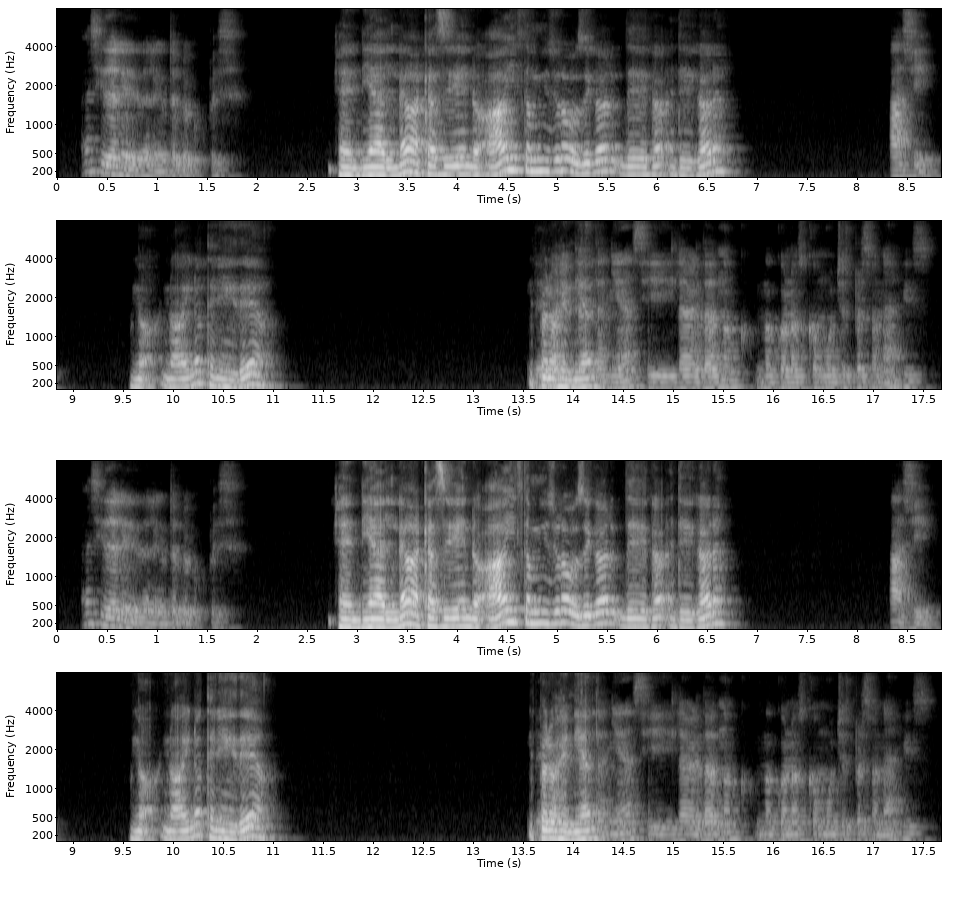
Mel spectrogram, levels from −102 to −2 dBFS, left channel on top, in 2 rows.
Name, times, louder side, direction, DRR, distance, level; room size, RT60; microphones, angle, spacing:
voice 1, 0.2-1.8 8.3-8.7 13.5-17.5, left 2 dB, 25° left, 6.5 m, -40 dB
voice 2, 2.8-6.7 9.6-11.0 13.6-14.3, right 2 dB, 55° right, 1.1 m, -25 dB
13.0 x 8.8 x 3.6 m
head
